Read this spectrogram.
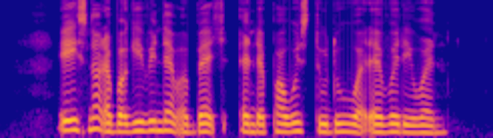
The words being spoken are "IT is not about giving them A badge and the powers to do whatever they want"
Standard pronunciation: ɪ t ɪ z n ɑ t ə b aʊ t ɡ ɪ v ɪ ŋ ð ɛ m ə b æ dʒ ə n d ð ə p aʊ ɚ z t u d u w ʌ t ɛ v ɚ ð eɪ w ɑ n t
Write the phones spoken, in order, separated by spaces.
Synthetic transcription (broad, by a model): ɪ t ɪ s n ɑ t ə b aʊ t ɡ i v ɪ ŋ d ɛ m ə b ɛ tʃ ə n d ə p aʊ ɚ s t u d u w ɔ t ɛ v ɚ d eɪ w ɑ n t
